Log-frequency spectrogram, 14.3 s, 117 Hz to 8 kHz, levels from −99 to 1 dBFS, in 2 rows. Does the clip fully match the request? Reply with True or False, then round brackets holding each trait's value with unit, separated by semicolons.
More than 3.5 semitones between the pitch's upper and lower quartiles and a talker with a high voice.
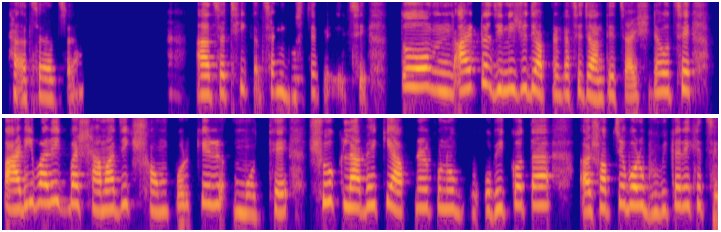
True (4.1 semitones; 275 Hz)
